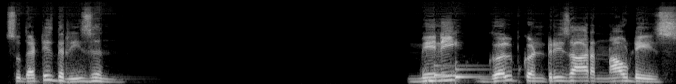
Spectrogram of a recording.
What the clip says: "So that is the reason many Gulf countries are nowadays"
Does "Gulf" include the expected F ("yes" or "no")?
no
